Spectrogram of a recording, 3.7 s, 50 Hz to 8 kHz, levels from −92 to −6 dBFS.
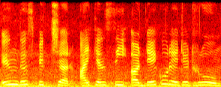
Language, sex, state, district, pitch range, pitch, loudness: English, female, Punjab, Kapurthala, 230-285 Hz, 260 Hz, -17 LUFS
